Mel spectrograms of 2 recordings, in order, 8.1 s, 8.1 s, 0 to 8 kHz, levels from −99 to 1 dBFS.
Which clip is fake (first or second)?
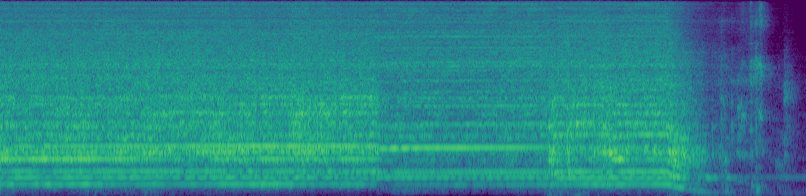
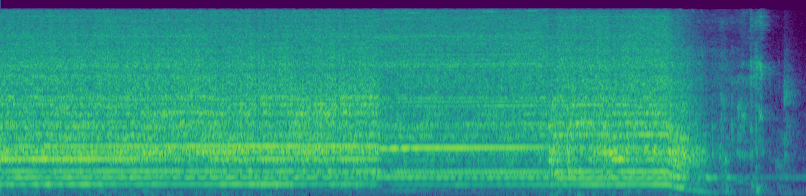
first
